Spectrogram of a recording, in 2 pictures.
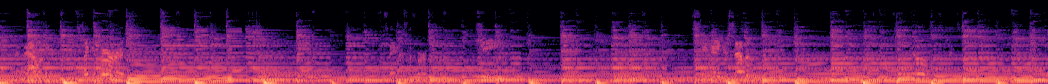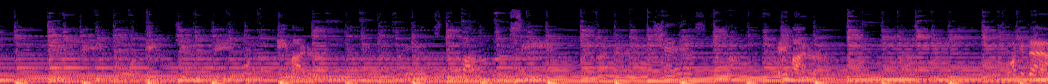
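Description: Steel-string acoustic guitar strummed with a pick through the chorus chords at an upbeat tempo, with a steady low bass-drum thump from a foot stomp box on each beat.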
